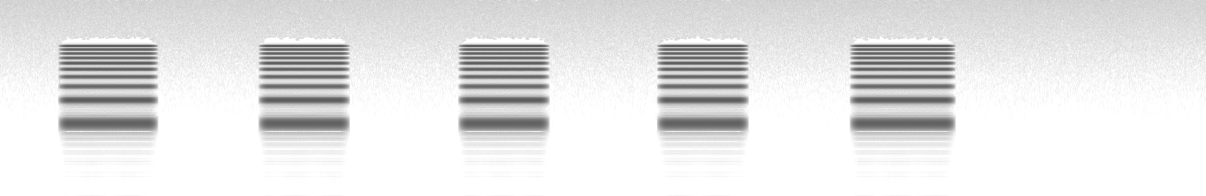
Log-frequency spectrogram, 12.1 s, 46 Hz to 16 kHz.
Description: Ship horn signal, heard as a ship's horn, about 400 Hz. 5 short. At sea: I doubt that you are doing enough to avoid a collision.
